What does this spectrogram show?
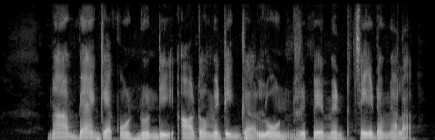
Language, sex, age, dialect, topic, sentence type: Telugu, male, 18-24, Utterandhra, banking, question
